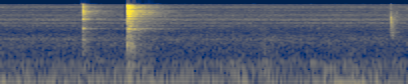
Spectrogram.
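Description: Metal spoon clinking twice as it is put down: a light click, then a louder sharp clink with a brief ring.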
